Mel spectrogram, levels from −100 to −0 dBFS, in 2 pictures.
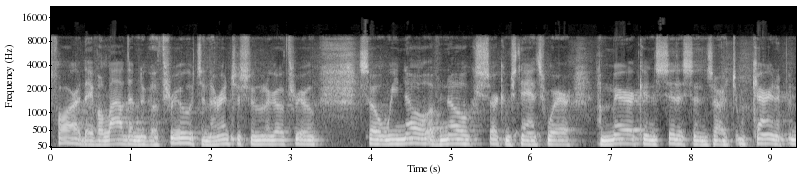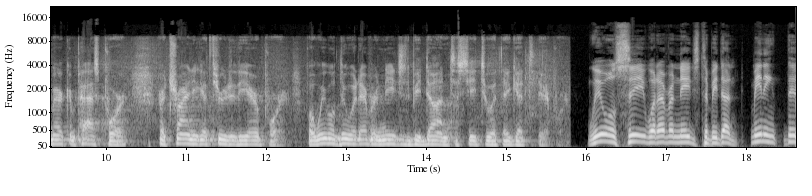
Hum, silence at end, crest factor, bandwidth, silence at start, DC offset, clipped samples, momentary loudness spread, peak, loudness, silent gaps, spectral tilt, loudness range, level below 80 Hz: none; 0 s; 14 dB; 14 kHz; 0 s; under 0.1%; under 0.1%; 6 LU; -4 dBFS; -17 LUFS; none; -4.5 dB/octave; 1 LU; -48 dBFS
